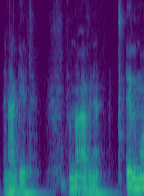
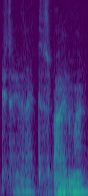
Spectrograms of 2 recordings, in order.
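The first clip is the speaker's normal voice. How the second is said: whisper; 13 dB quieter than usual. Real, not acted. Whispered question.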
